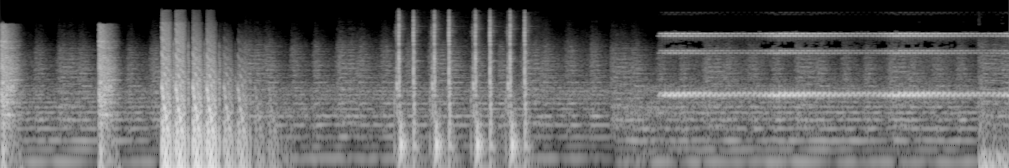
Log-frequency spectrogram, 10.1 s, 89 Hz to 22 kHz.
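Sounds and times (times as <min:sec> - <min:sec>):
background music: 0:00.0 - 0:10.0
sharp clicks: 0:04.0 - 0:05.4
electronic ringing tone: 0:06.6 - 0:10.0.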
